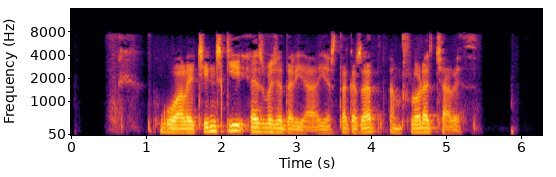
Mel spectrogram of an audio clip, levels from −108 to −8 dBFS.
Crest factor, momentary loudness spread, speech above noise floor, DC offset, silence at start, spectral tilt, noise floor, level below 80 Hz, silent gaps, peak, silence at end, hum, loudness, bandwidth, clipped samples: 18 dB; 13 LU; 30 dB; under 0.1%; 0.55 s; -5.5 dB/octave; -48 dBFS; -56 dBFS; none; -2 dBFS; 0.9 s; none; -18 LUFS; 8 kHz; under 0.1%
